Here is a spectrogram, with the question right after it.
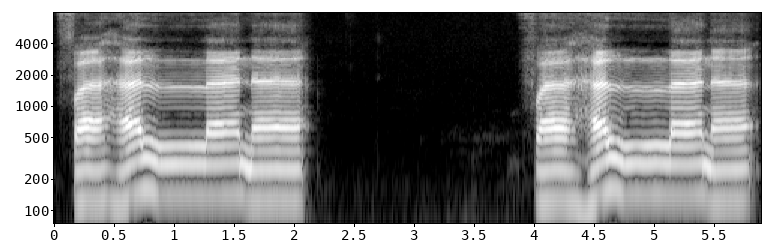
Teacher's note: ini tidak dibaca dengan gunah ya tanpa disertai gunah Jadi cukup kita ampkan bunyi tasdidnya saja [Musik] fahallana fahallana ya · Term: idgham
